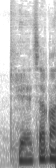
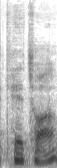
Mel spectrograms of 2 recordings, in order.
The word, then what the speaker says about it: 계좌: 계좌 개좌 계좌가 아니라 개좌 발음이 어 조심해 합니다.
